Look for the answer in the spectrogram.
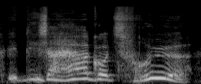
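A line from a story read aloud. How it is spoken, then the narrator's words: Croaking. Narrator (German): krächzte Harry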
